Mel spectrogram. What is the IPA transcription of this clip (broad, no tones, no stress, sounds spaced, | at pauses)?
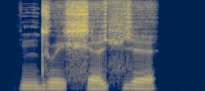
n d u ɪ̯ x ɛ fʲ ɛ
